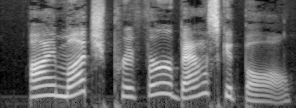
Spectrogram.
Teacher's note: Notice how much is stressed to show that the speaker really likes basketball.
